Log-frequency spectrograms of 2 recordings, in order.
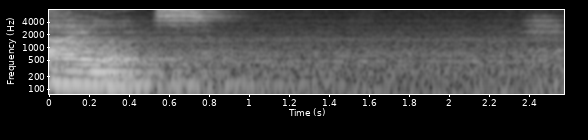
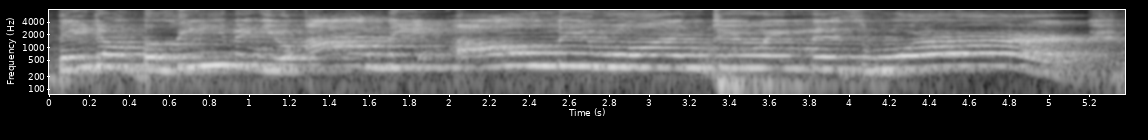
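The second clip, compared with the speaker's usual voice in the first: tantrum; 10 semitones higher than usual. Acted. Elijah ranting at the Holy Spirit in a high tantrum. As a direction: throw a whining tantrum at the Spirit. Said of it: "he threw a temper tantrum".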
